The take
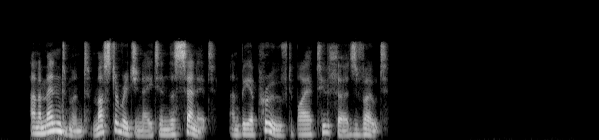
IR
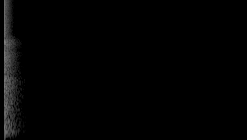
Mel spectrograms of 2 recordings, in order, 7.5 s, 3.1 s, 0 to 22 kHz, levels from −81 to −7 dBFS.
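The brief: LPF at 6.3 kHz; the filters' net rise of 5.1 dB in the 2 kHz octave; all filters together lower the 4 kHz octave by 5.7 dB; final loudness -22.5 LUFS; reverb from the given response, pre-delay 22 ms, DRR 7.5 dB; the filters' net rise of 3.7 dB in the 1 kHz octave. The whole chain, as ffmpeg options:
-filter_complex "[0:a]lowpass=6300,equalizer=f=1000:t=o:g=3.5,equalizer=f=2000:t=o:g=8.5,equalizer=f=4000:t=o:g=-8.5,asplit=2[s0][s1];[1:a]atrim=start_sample=2205,adelay=22[s2];[s1][s2]afir=irnorm=-1:irlink=0,volume=0.299[s3];[s0][s3]amix=inputs=2:normalize=0,volume=1.58"

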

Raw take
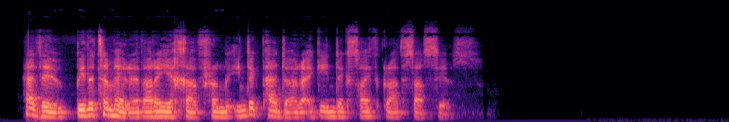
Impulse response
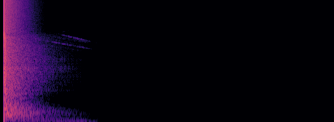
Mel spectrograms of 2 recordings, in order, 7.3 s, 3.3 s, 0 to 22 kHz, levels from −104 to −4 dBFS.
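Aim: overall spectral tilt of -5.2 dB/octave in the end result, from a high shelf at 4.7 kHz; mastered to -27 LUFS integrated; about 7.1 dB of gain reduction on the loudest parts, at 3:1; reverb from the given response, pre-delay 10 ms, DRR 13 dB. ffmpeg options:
-filter_complex "[0:a]highshelf=f=4700:g=-7.5,acompressor=threshold=0.0316:ratio=3,asplit=2[s0][s1];[1:a]atrim=start_sample=2205,adelay=10[s2];[s1][s2]afir=irnorm=-1:irlink=0,volume=0.112[s3];[s0][s3]amix=inputs=2:normalize=0,volume=2.37"

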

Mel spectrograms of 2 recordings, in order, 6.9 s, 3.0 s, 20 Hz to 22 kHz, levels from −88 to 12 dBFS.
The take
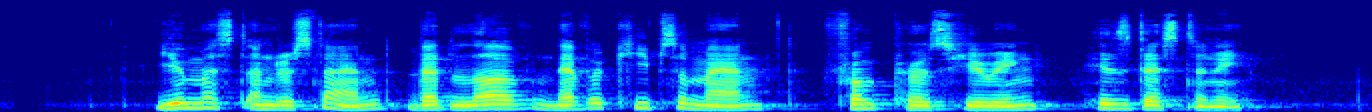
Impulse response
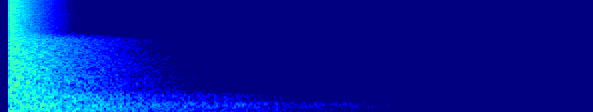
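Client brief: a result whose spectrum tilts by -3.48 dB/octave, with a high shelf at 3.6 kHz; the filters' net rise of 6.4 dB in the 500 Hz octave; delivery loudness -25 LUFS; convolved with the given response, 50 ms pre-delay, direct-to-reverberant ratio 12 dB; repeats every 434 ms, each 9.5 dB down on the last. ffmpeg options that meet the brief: -filter_complex "[0:a]equalizer=f=500:t=o:g=8,highshelf=f=3600:g=-4,aecho=1:1:434|868|1302|1736:0.335|0.111|0.0365|0.012,asplit=2[s0][s1];[1:a]atrim=start_sample=2205,adelay=50[s2];[s1][s2]afir=irnorm=-1:irlink=0,volume=0.0631[s3];[s0][s3]amix=inputs=2:normalize=0,volume=1.12"

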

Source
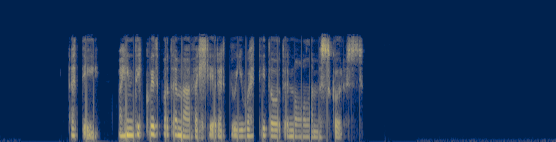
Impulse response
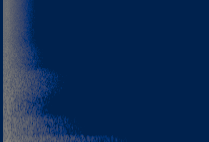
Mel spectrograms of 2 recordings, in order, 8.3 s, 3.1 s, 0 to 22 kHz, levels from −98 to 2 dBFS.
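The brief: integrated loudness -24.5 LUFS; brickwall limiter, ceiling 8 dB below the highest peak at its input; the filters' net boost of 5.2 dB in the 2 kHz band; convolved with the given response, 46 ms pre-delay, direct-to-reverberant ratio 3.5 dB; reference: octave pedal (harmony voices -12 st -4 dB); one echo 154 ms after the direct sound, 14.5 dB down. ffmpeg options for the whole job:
-filter_complex "[0:a]equalizer=f=2000:t=o:g=6.5,alimiter=limit=0.2:level=0:latency=1,aecho=1:1:154:0.188,asplit=2[s0][s1];[1:a]atrim=start_sample=2205,adelay=46[s2];[s1][s2]afir=irnorm=-1:irlink=0,volume=0.335[s3];[s0][s3]amix=inputs=2:normalize=0,asplit=2[s4][s5];[s5]asetrate=22050,aresample=44100,atempo=2,volume=0.631[s6];[s4][s6]amix=inputs=2:normalize=0,volume=1.12"

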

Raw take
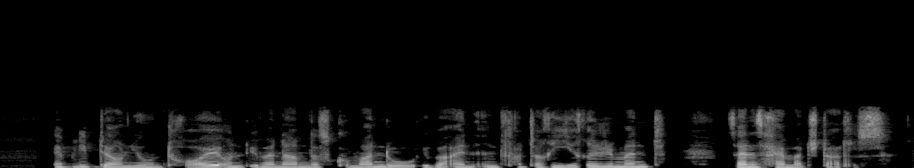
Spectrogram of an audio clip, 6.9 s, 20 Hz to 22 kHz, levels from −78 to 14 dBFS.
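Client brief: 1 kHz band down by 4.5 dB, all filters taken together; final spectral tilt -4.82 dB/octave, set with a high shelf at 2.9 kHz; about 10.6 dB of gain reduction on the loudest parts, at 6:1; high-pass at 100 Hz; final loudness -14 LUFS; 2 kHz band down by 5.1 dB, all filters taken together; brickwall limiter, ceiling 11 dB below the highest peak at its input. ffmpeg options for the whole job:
-af "highpass=100,equalizer=f=1000:t=o:g=-6,equalizer=f=2000:t=o:g=-6.5,highshelf=f=2900:g=6.5,acompressor=threshold=0.0794:ratio=6,volume=6.68,alimiter=limit=0.531:level=0:latency=1"

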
